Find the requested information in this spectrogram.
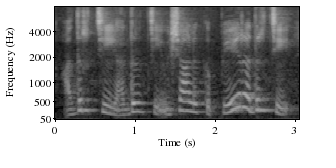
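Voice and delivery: usual speaking voice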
